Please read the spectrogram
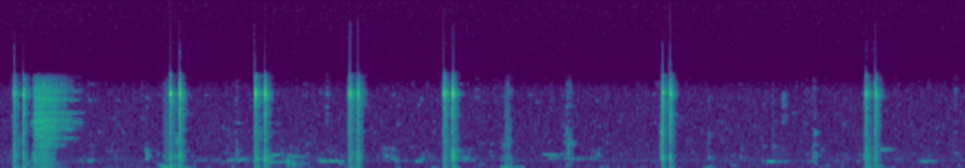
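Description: Computer mouse clicking: about seven sharp clicks at uneven gaps of one to three seconds, most heard as a quick double click.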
